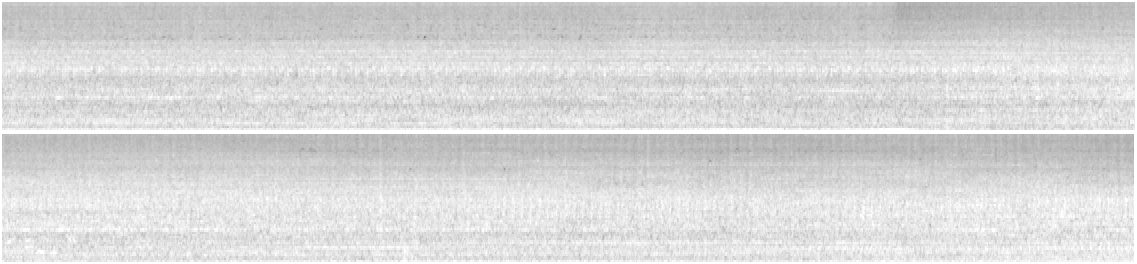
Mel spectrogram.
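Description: Band sawmill running, its blade cutting lengthwise through a large teak log: a steady machine noise of motor and blade. The low hum changes suddenly about twelve seconds in, then runs on steadily.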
